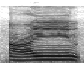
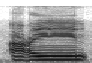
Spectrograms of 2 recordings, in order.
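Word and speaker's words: ع: হ্যাঁ এই হরফটির উচ্চারণ আইন এটা উচ্চারণের সময় গলার মধ্যে হালকা চাপ দিবেন তাহলে এই উচ্চারণটা সহি হবে কিভাবে পড়বো আইন আইন এরকম ভাবে শিখবো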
